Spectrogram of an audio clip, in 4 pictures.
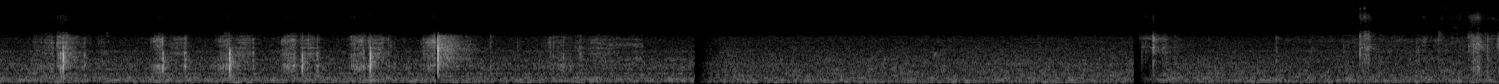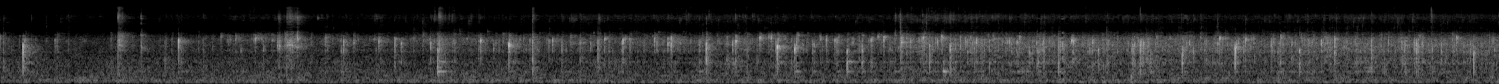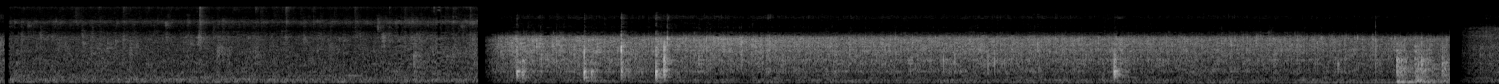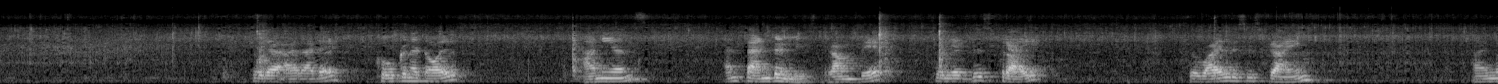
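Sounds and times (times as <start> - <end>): onions frying popping and sizzling: 13.2 - 59.9.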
